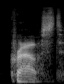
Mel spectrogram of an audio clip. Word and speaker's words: Chroust: I'm sitting here with and your last name is Krast. Crraust. Okay. I was curious about the pronunciation of that.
